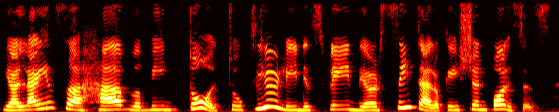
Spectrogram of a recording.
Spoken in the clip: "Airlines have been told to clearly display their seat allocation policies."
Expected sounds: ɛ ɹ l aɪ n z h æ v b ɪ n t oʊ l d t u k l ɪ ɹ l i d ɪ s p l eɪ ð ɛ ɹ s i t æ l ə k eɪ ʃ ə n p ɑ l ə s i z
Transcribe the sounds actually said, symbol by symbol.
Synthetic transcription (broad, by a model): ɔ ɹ l aɪ n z h æ v b ɪ n t oʊ l d t u k l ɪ ɹ l i d ɪ s p l eɪ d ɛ ɹ s i t æ l ə k eɪ ʃ ə n p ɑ l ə s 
